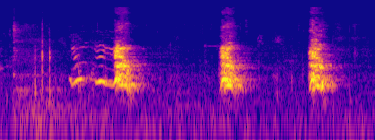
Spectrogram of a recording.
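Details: Domestic dog giving a short whine, then three loud, sharp barks about a second apart, each a brief harmonic burst, with a quiet room behind.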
